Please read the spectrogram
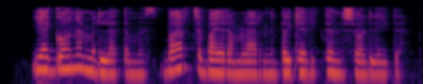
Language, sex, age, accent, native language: Uzbek, female, 18-24, Qashqadaryo, Uzbek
